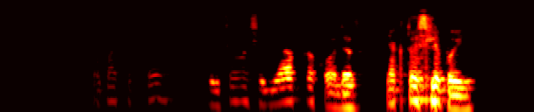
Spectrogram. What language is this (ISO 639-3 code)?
ukr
